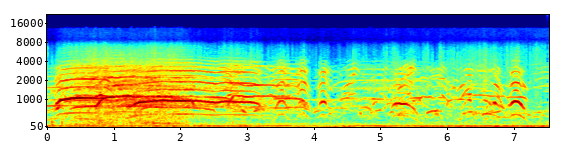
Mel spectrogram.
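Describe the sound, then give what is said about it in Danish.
Crowd shouting and jeering as a suspected informer is led into a police station at Maglegårdsskolen, Copenhagen, in May 1945. Many loud, overlapping voices yell without pause, with sharp rising and falling cries throughout. “Nu skal de høre, hvordan det lyder, når en stikker bliver ført til en af politistationerne.”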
